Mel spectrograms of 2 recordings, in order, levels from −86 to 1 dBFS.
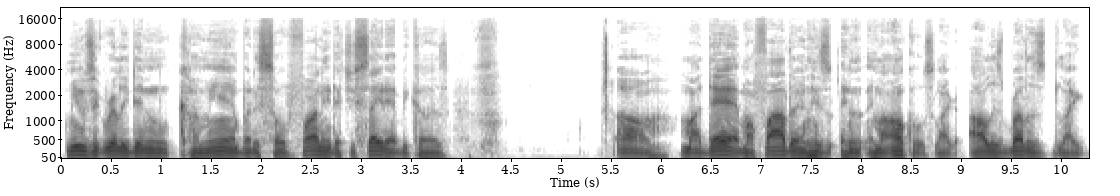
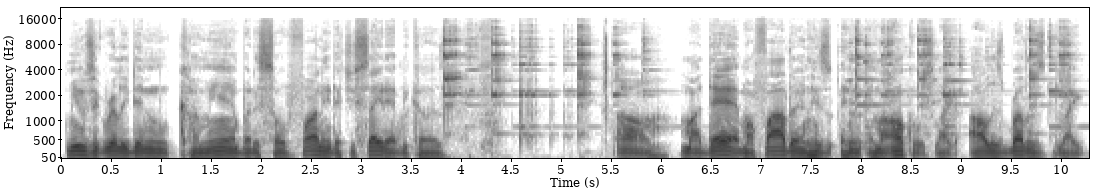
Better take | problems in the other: first | clattering dishes; noticeable; from 4 s on; peak 1 dB below the speech

